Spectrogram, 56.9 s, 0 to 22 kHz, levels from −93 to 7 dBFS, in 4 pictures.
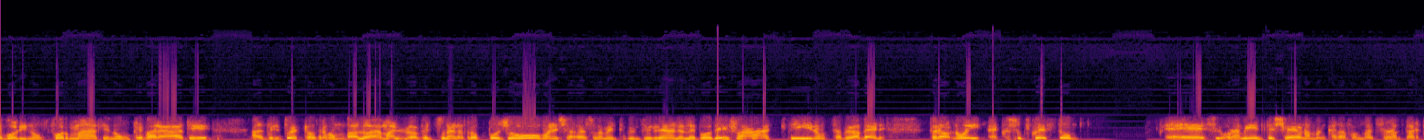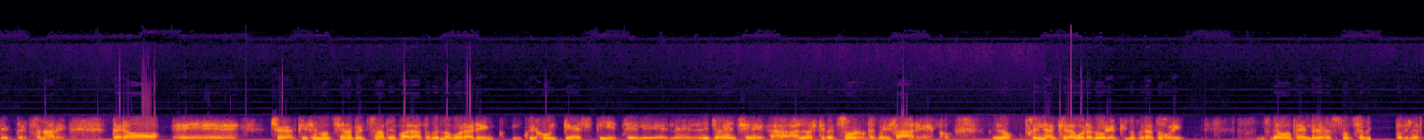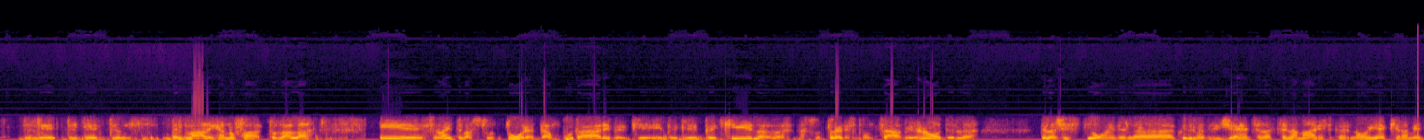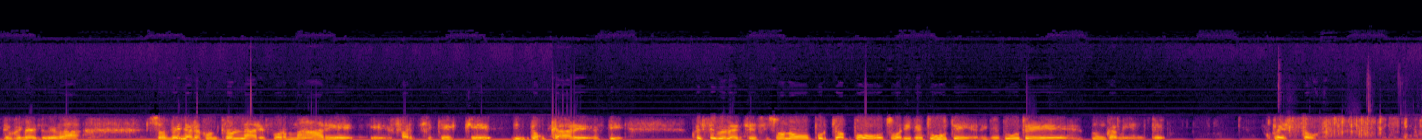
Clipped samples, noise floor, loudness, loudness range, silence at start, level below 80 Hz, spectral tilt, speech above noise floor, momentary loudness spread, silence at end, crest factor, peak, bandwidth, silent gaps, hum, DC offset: under 0.1%; -55 dBFS; -16 LUFS; 3 LU; 0 s; -58 dBFS; -7 dB/octave; 39 dB; 9 LU; 0 s; 14 dB; -2 dBFS; 10 kHz; none; none; under 0.1%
